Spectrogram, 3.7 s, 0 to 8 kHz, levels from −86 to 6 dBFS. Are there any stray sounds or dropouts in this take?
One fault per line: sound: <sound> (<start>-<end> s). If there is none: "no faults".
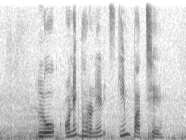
no faults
